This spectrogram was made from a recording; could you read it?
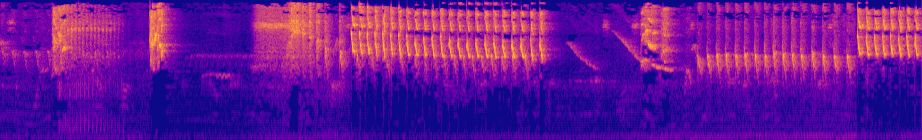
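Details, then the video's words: Lovebird singing a cililin-style fill: harsh broadband bursts alternate with long, rapid trills of sharp chirps, several runs of many notes each, clean and loud throughout. "Love bird isian cililin"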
